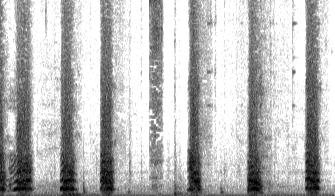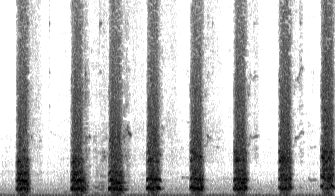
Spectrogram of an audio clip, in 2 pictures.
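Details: Mungle, a doberman/collie cross wearing a muzzle in a car, calling for his lost Moromom toy: a fast, steady series of about fifteen loud barks, nearly two per second, over a quiet engine hum.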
